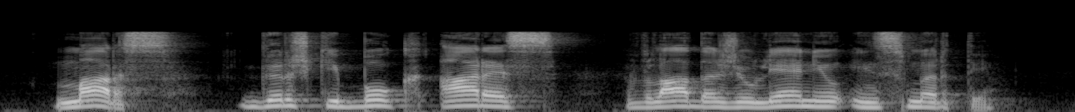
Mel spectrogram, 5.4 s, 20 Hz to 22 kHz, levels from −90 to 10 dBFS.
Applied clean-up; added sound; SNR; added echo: none; none; none; none.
